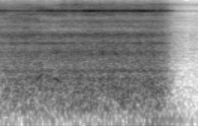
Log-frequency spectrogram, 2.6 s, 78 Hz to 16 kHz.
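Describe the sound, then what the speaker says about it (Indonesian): Steady, loud roar of an aircraft carrying humanitarian aid arriving at Port Vila, Vanuatu, a dense broadband engine rumble with a high whine that cuts off abruptly near the end. "3 pesawat yang membawa bantuan kemanusiaan kali ini tiba di Port"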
